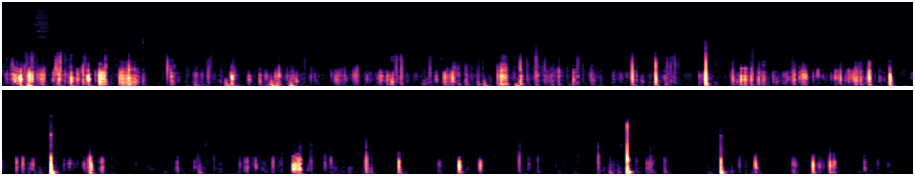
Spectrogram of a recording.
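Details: Bowel sounds at night: irregular gurgling and popping, busy at first and then sparser clicks and gurgles in a quiet room, ordinary stomach rumbling recorded while trying to sleep.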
